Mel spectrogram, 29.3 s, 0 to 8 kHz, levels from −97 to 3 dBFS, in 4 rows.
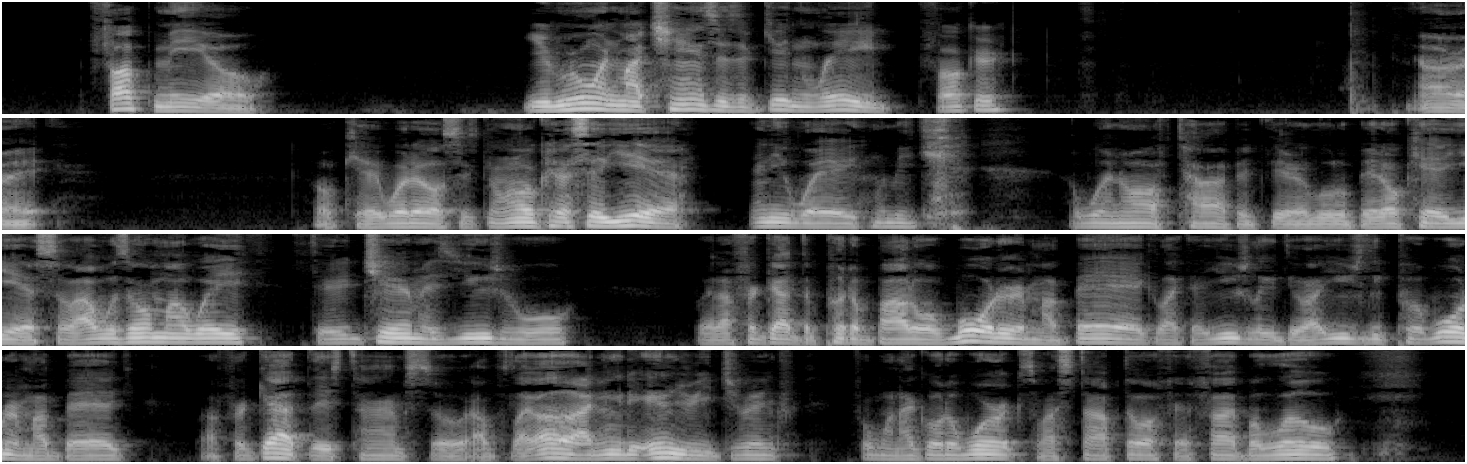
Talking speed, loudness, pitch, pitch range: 200 wpm, -26 LUFS, 100 Hz, 95-110 Hz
